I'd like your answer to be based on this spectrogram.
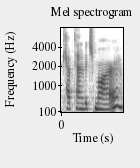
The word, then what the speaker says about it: Kapetanovic-Marr: My name is Susan Kapitanovich Marr.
